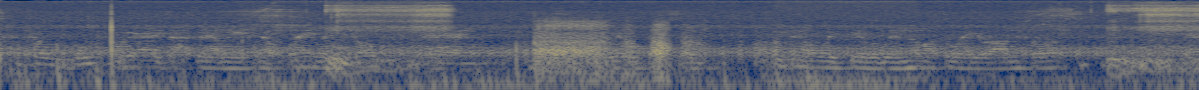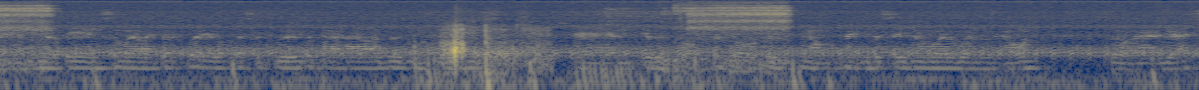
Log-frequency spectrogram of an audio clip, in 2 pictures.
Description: Lazy Cockapoo dog on her back legs in the air and snoring!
